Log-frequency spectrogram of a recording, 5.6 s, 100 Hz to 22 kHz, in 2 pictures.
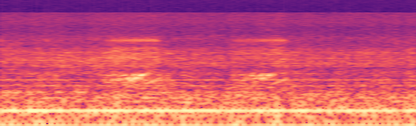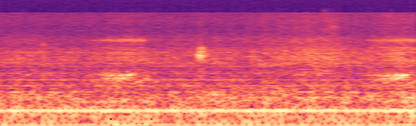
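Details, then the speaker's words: Amiga 600HD after boot: steady low hum with a faint repeating chirp about once a second; the hard drive seems to try to spin up without getting going, cause unconfirmed. "Also sounds like the hard drive is sort of trying to spin up and not doing anything, so I guess we want to check that."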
